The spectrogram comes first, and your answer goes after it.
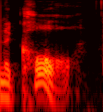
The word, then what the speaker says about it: Nichole: Middle tier patron Nicole. She says the H is silent.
